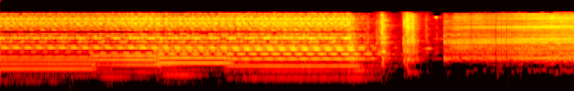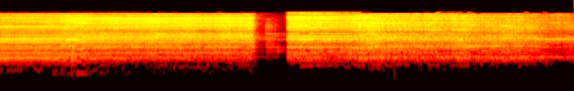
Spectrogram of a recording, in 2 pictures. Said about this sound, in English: Good evening, friends. This is your host of the Inner Sanctum, inviting you in through the creaking door. Come on in and enter into the spirit of things.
